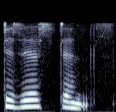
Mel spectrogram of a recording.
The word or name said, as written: desistance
